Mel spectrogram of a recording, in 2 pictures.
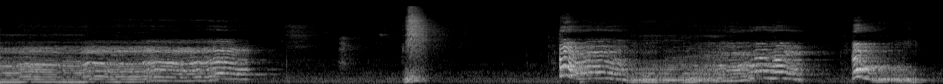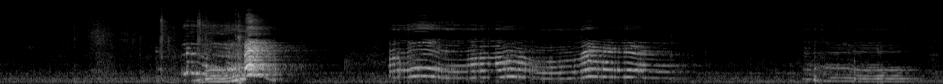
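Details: Siberian Husky screaming and grumbling: rough, warbling vocal rolls with rapid pitch wobbles, growly undertones and sharp yelps between quieter stretches.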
